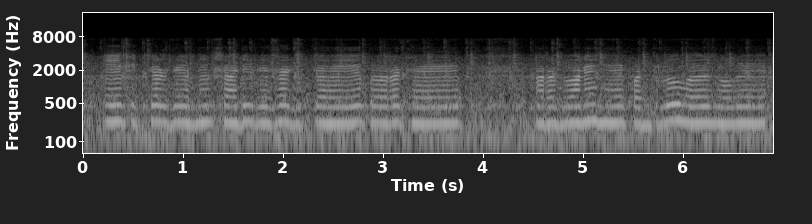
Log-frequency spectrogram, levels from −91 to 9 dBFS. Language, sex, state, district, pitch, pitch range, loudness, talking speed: Hindi, female, Andhra Pradesh, Anantapur, 220 Hz, 215-225 Hz, -31 LUFS, 105 wpm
